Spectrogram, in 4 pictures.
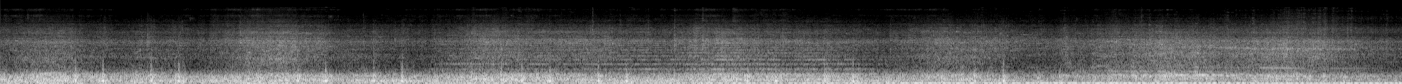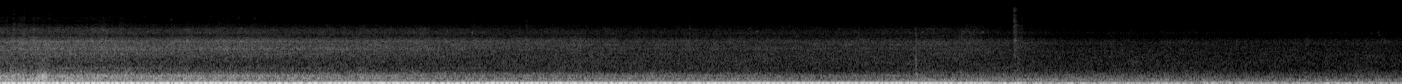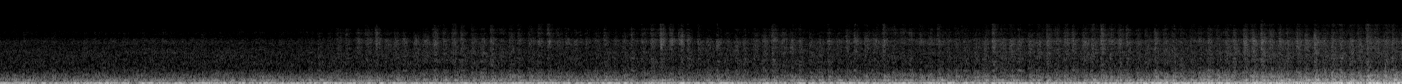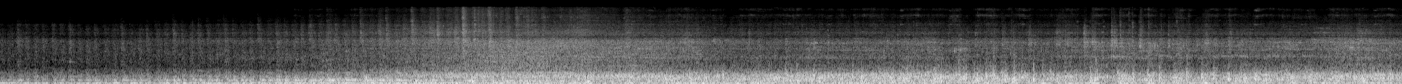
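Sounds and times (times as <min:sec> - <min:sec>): clickety-clack of coaches: 0:00.0 - 0:14.7, 0:30.9 - 0:56.0
train wheels rolling on rail: 0:00.0 - 0:56.0.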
